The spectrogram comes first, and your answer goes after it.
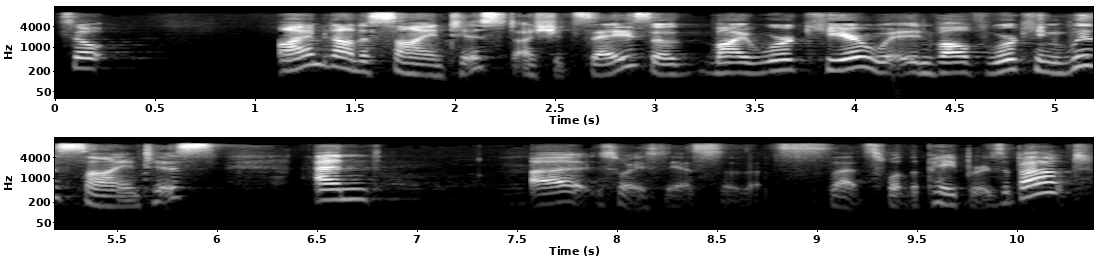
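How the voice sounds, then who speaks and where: An unremarkable speaking voice from a woman with a North American accent, fairly high in pitch, fairly slow, with lively intonation and big swings in loudness. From North America, across the Atlantic. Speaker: archaeologist. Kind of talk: lecture.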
